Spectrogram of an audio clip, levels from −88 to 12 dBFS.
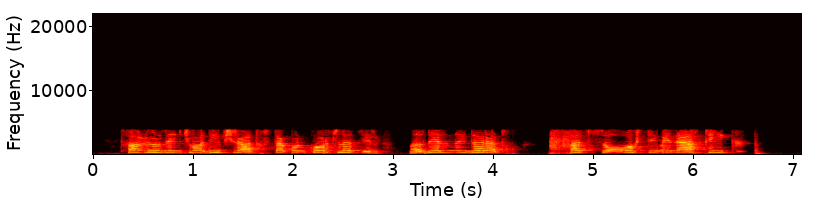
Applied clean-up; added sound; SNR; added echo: none; none; none; none.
